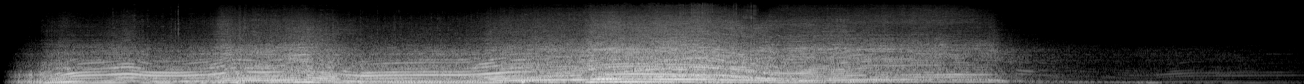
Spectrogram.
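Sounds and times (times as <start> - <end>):
Yamaha Exciter 440 snowmobile stuck in snow pulling away: 0.1 - 13.0.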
